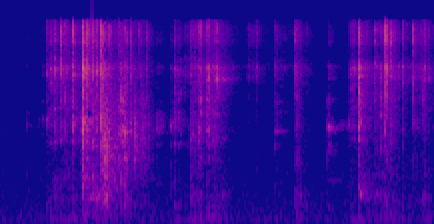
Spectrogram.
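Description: A large solid olive-green soap block held in the palm has its surface shaved into slivers with a utility knife blade. Quick bursts of bright, dry scraping and crisp crackling come in short runs separated by brief pauses, with almost no low end and very little ring.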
